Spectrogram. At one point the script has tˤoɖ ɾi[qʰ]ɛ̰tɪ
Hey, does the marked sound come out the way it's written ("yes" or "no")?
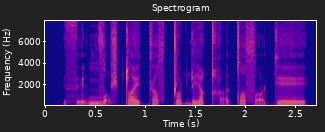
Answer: yes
